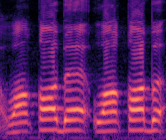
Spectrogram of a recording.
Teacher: وقب، قاف موٹا ہوگا، با پہ قلقلہ ہوگا۔ وقب، وقب، آواز ہل رہی ہے، اس کو قلقلہ کہتے ہیں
